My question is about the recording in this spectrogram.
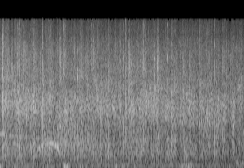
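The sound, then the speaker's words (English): A crowd claps steadily in dense, sustained applause to thank a man, holding at an even loudness for about five seconds, with no pause or fade. “And please give that man a round of applause.”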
